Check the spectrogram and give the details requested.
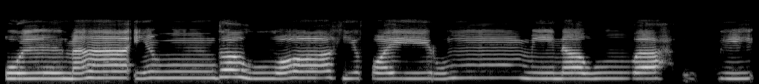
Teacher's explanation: we'll be doing nasal sound for 2 seconds whilst concealing it as well. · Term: idgham naqis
